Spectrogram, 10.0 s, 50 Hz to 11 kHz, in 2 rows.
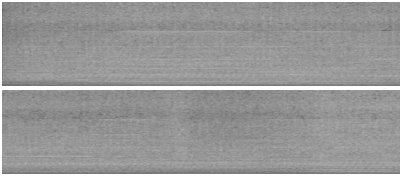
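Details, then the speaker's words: Honda Integra DC5 / Acura RSX base model petrol engine idles steadily and smoothly with no whine after the air-con compressor was bypassed with a serpentine belt; the whine was blamed on a failed compressor bearing. "ok so we're going to start it up now and hopefully fingers cross the sounds go yeah that sounds a lot better no whining"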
